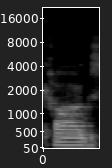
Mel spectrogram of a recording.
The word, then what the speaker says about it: COGS: of goods sold as some people call that cogs it's spelled out c-o-g-s cost has been sold gross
